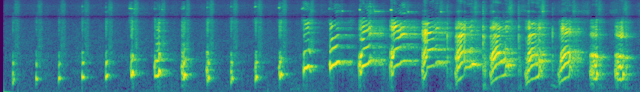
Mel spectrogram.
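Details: Twenty-day-old Newfoundland puppy protesting noisily indoors: a steady run of short, high yelps about three a second, starting soft and thin, then turning louder, fuller and more wailing with sliding, downward-bending notes in the second half.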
